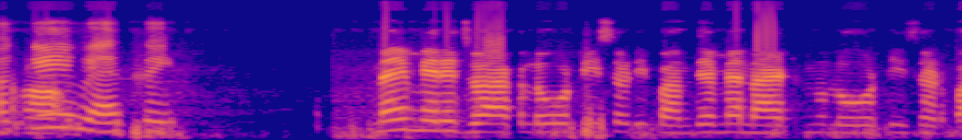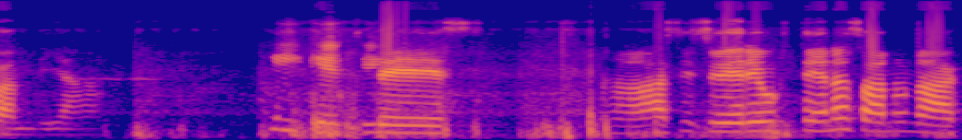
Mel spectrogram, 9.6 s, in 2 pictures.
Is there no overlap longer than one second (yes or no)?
yes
